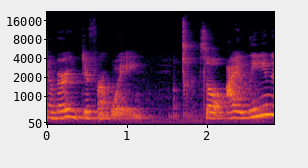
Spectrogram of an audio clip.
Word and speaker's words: Ailin: very different way so Eileen is traditionally spelled with like e i l e n but my name is spelled a i l i n right and my whole life people have just been mispronouncing my name like all the time and they'd be like oh is your name Alan alen alen Alien like all those different variations right and um yeah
